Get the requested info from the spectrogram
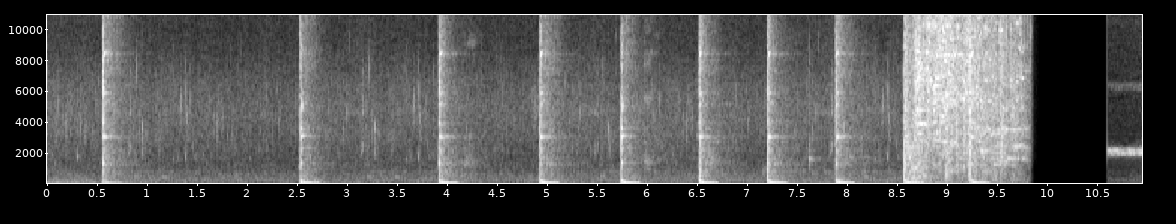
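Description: Dramatic intro sound effects: eight deep booms, each dropping sharply in pitch, coming faster and faster. They end in a crashing, shattering burst of about a second that cuts off suddenly.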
